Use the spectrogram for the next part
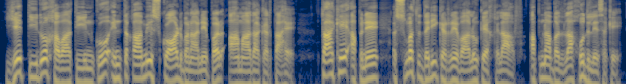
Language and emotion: Urdu, neutral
